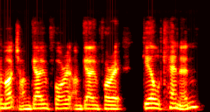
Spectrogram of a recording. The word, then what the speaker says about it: Gil Kenan: And that was my conversation with Gil Kenan,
